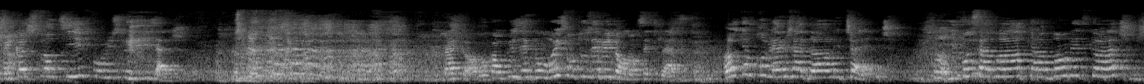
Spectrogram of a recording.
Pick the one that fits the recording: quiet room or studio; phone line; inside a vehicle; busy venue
busy venue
